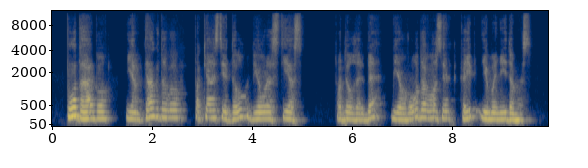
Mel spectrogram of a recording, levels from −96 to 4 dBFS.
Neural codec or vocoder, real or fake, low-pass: codec, 44.1 kHz, 2.6 kbps, DAC; fake; 10.8 kHz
